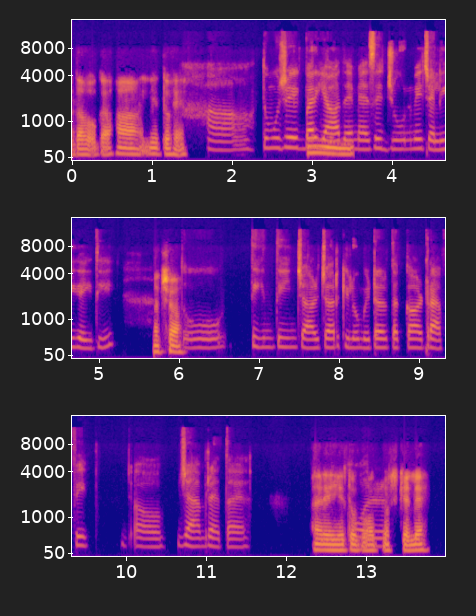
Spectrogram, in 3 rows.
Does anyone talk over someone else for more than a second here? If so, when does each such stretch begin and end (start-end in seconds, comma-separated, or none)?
none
